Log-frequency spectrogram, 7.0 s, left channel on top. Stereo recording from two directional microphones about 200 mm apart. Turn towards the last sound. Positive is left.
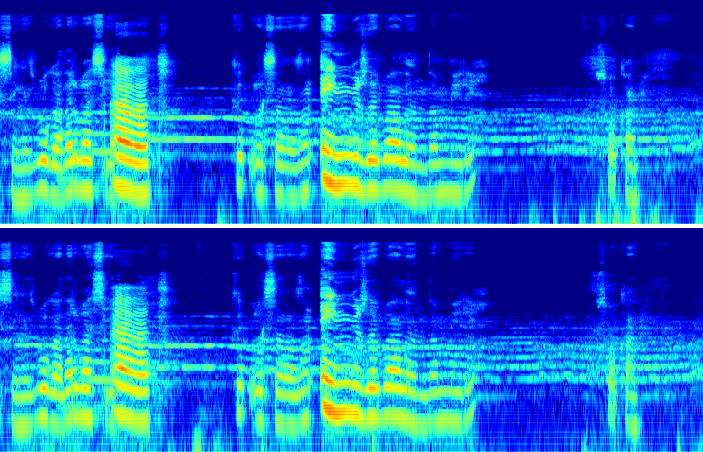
turn(degrees=20)  # may be behind; listen again after turning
